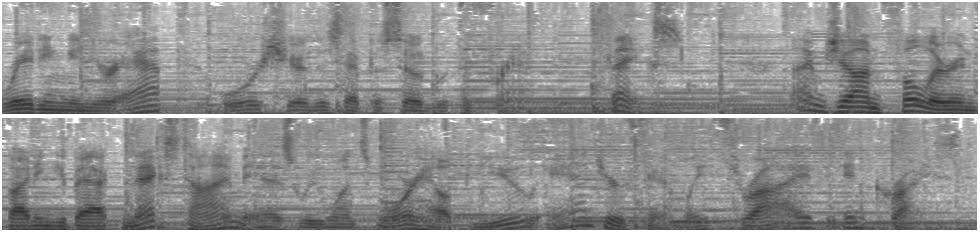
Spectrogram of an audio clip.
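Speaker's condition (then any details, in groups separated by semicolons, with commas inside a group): No condition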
